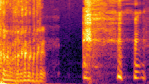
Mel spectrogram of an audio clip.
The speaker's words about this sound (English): Our dog.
